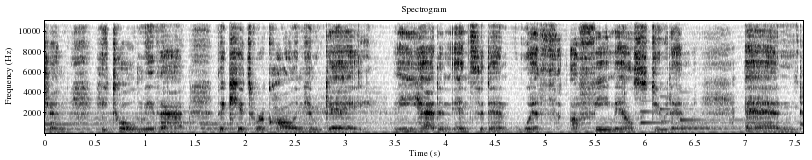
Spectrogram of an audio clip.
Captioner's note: none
